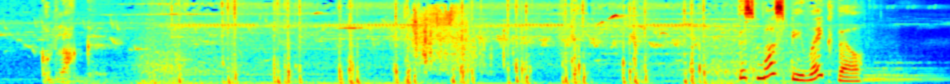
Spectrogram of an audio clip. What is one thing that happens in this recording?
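A horse's hooves clop at a gallop.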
